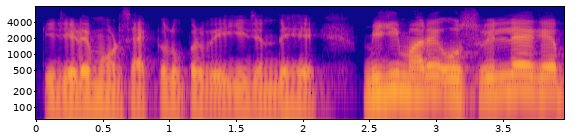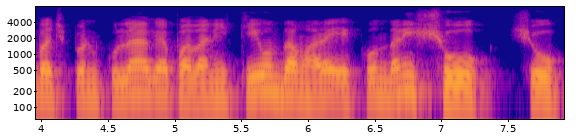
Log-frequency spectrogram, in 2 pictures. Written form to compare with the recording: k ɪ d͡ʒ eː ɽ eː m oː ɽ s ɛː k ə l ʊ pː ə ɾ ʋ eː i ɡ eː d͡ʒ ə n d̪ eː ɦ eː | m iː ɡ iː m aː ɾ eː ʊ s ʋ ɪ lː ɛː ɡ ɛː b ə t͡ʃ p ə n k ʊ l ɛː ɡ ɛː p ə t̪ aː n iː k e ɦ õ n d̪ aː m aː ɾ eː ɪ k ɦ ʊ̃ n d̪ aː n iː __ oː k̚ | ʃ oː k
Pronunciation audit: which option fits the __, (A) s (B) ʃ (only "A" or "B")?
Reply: B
